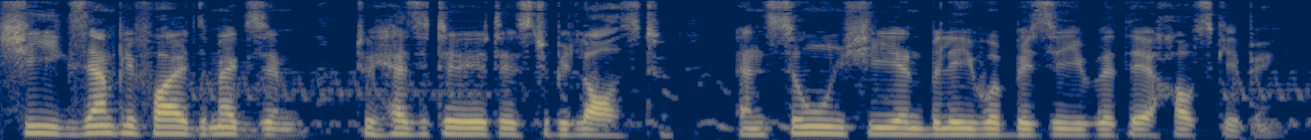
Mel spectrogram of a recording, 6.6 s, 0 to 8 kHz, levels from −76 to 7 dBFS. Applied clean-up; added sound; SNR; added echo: classical method spectral subtraction.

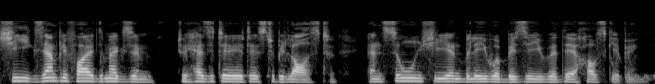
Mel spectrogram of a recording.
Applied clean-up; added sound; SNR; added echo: neural mask model Resemble Enhance denoiser.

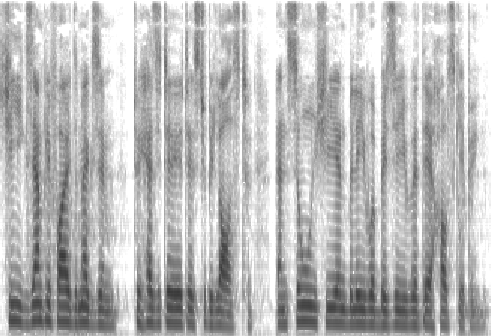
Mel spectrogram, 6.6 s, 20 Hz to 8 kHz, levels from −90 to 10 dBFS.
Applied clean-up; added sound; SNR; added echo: neural mask model DeepFilterNet 3.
